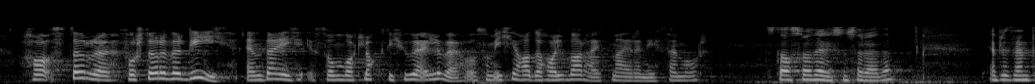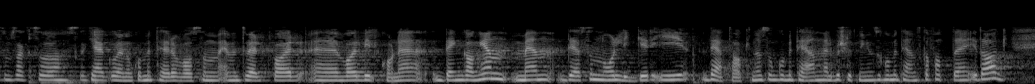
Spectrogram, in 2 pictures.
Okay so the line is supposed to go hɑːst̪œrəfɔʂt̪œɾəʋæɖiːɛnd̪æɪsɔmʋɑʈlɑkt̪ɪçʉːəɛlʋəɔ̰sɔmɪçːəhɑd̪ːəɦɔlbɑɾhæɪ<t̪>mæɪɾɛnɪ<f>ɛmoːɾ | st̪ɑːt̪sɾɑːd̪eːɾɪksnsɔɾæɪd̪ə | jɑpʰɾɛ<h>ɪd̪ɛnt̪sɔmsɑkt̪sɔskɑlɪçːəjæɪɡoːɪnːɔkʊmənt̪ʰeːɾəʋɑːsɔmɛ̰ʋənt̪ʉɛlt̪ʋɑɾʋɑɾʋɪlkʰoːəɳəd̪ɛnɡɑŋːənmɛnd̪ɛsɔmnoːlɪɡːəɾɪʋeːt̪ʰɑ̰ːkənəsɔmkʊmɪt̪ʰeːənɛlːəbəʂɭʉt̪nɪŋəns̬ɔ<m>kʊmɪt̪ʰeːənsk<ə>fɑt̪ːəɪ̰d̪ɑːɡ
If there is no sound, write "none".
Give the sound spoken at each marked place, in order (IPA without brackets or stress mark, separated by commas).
t̪, f, s, m, ɑ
